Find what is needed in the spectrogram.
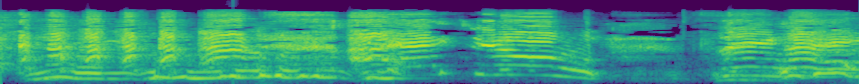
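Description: A person laughing loudly, with a quick run of short laughs at the start, then more drawn-out laughing.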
